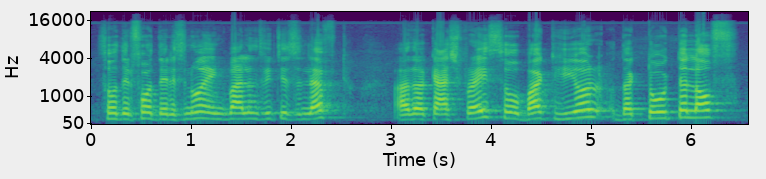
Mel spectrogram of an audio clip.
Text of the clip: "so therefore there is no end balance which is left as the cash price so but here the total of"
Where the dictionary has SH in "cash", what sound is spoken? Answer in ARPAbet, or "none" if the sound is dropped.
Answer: SH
